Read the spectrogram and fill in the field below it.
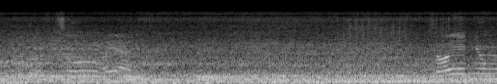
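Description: A parked Yamaha Aerox scooter engine idles with a steady, loud low rumble, while a voice talks over it and wind buffets the microphone.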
